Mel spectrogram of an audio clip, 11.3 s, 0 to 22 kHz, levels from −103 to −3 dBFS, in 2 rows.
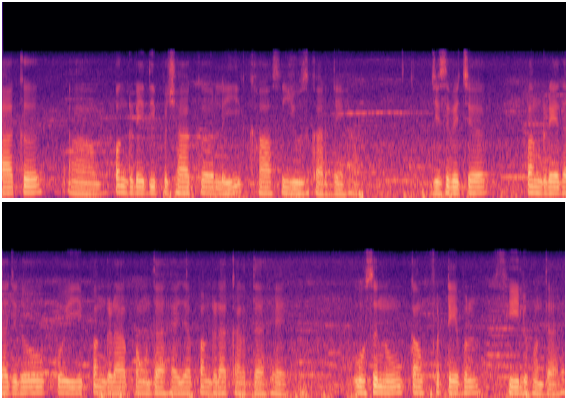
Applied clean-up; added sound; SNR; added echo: none; none; none; none.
